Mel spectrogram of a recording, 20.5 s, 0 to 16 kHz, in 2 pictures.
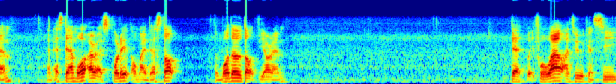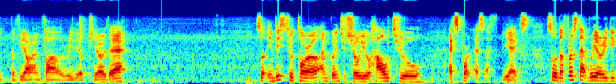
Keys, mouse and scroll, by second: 1.8 click, 4.2 click, 5.6 click, 7.2 click, 7.2 right click, 7.7 scroll down 1, 13.0 scroll up 2, 13.2 scroll, 13.3-13.9 scroll up 2, 13.9-14.8 drag, 14.9 click, 19.7 click.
